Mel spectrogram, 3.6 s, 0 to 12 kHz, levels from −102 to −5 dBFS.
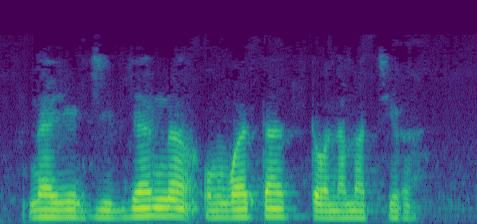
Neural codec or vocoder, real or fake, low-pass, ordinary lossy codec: codec, 16 kHz, 4 kbps, X-Codec, WavLM features, trained on Multilingual LibriSpeech; fake; 7.2 kHz; MP3, 32 kbps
